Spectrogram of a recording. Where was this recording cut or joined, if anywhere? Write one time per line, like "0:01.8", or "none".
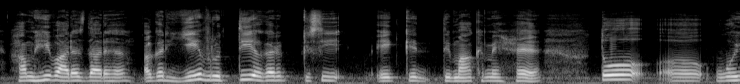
0:01.3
